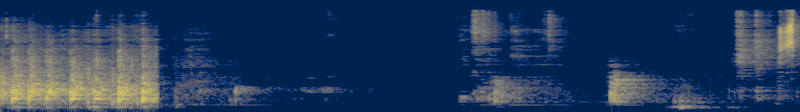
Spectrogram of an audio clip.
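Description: Brown cardboard box being unpacked: a sustained rubbing sound for the first second as the lid slides off, then short cardboard scuffs and a soft knock as the packed mini PC is lifted out and set down on the wooden desk.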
